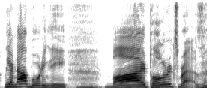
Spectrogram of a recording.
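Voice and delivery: train conductor's announcement. Pretend. Radio host boarding listeners onto the train, big announcement. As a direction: announce the train, drawing out each word.

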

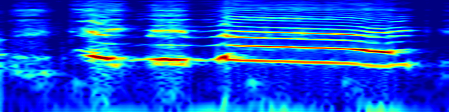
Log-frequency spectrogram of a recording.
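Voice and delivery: piercing, loud, drawn-out wail; pleading cry. Acted. Girl begs creature to turn back, drawn-out shriek. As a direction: shriek the plea slowly, hammed up. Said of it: "cried the little girl".

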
